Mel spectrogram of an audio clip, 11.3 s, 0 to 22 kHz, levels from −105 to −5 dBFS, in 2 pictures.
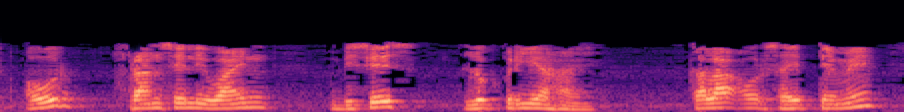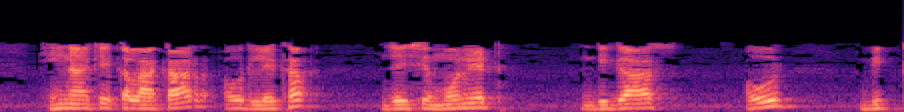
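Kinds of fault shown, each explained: AAC compression: The speech has nothing above 4.5 kHz and sounds dull and smeared throughout. Sibilants turn fizzy and vowels warble. The likely cause is heavy AAC-LC coding at a very low bitrate that fits 12 kbps, where coarse quantisation starves the upper bands.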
